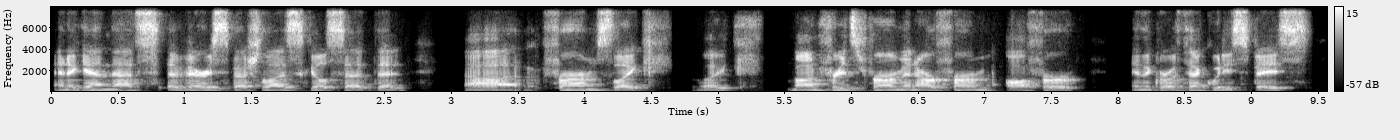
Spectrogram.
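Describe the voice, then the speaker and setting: A man speaking as a guest on a business podcast, explaining his point in a measured way. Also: fairly low pitch, little pitch movement, fairly bright tone, lo-fi sound. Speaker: investment firm partner, panel guest. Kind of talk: measured explanatory interview answer.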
